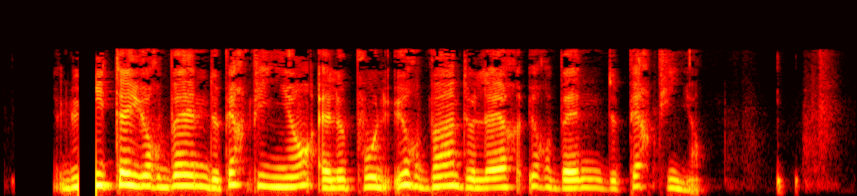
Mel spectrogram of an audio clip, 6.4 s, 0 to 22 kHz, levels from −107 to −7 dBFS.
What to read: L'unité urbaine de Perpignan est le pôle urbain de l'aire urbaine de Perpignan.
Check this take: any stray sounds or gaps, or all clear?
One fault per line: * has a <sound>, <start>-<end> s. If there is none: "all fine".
* has a dropout, 0.6-0.7 s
